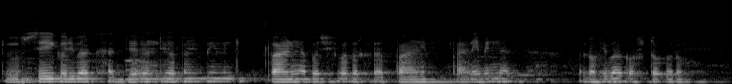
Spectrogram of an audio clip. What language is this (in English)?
Odia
